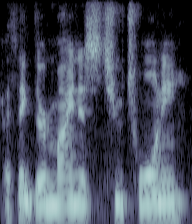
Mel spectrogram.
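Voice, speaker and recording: Speaking at normal speed in a lowish monotone, a New Jersey man chats casually as a guest about soccer betting. The talk rambles, with repeated words, restarts and many fillers.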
